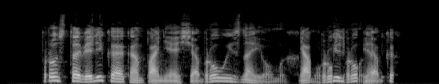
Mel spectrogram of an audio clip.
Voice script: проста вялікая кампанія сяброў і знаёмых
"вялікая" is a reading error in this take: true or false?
false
